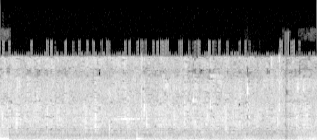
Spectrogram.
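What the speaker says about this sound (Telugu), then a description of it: "ఇవి కొంచెం వేగే వరకు అలాగే పెట్టేసుకున్నాను, వేగుతూ ఉన్నాయి" Onions, carrots and other vegetables sizzle steadily in a hot pan, a continuous hiss of frying without any talk.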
